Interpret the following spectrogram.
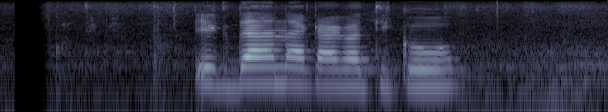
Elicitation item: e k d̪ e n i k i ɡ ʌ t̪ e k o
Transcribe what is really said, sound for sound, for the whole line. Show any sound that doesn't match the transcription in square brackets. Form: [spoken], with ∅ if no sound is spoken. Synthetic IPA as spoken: e k d̪ [a] n [a] k [a] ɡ ʌ t̪ [i] k o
